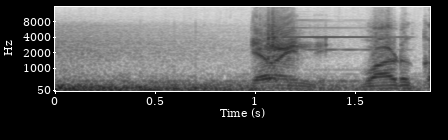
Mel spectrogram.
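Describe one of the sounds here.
A man speaks gruffly close by.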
